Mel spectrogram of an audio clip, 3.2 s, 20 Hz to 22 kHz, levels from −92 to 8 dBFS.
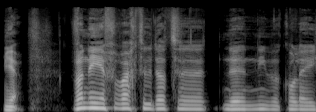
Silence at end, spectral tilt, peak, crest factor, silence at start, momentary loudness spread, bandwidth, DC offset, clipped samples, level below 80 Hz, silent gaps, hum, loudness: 0 s; -5 dB/octave; -6 dBFS; 22 dB; 0.05 s; 12 LU; 17 kHz; under 0.1%; under 0.1%; -70 dBFS; none; none; -27 LUFS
